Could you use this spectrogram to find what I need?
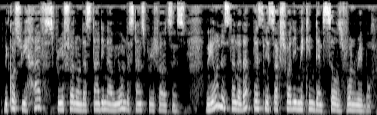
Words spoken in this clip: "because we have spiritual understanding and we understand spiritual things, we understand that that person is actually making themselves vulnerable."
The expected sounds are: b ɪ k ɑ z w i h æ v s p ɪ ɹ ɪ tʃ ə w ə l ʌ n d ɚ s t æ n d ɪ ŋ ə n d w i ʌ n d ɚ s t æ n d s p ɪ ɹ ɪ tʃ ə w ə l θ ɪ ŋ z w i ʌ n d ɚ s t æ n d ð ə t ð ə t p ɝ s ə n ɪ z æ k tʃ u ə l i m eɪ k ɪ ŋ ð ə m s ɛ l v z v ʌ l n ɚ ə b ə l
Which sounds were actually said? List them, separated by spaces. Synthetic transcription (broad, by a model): b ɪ k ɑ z w i h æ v s p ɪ ɹ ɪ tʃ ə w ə l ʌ n d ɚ s t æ n d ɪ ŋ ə n w i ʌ n d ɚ s t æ n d s p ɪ ɹ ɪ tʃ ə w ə l s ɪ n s w i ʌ n d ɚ s t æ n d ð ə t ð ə t p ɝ s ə n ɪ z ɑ k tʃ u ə l i m eɪ k ɪ ŋ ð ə m s ɛ l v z v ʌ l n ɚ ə b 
